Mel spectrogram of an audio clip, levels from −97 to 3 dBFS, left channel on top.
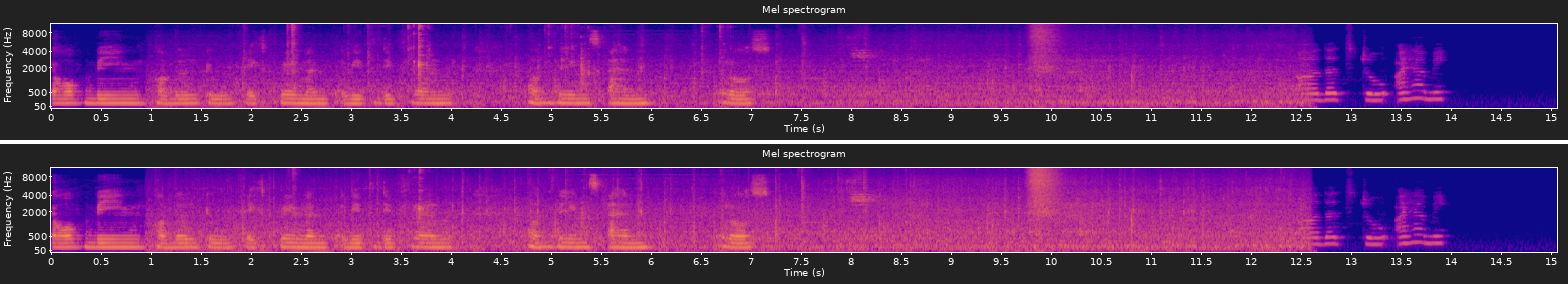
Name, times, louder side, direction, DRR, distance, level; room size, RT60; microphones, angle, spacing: voice 1, 0.0-6.0 6.6-7.2, right 2 dB, 45° right, 0.8 m, -33 dB
sound 1, 0.9-12.6, right 5 dB, 80° right, 0.6 m, -40 dB
sound 2, 1.8-7.0, left 4 dB, 70° left, 1.2 m, -48 dB
voice 2, 12.4-13.9, left 3 dB, 15° left, 1.1 m, -43 dB
4.0 x 3.5 x 3.6 m
head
